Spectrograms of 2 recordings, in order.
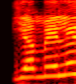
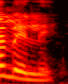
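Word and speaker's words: MLA: यमेले साहब कि एमएलए? एमएलए, आज सब करेक्ट प्रोनाउंसिएशन करते हैं एमएलए। और जब एमएलए है तो जब पता ही चल गया कि ये जो एम है वो यम नहीं, वो एम है, तो इसकी मीनिंग किससे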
